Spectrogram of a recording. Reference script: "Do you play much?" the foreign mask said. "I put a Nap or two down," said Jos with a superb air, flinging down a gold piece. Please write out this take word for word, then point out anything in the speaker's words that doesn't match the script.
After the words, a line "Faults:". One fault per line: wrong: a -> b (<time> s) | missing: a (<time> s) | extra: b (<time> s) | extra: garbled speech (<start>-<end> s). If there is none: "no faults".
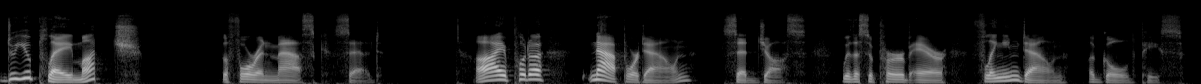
"Do you play much?" the foreign mask said. "I put a Nap or down," said Jos with a superb air, flinging down a gold piece.
Faults:
missing: two (6.4 s)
